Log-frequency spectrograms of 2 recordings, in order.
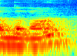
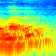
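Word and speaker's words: levain: a little preferment and in French it's called a leavon but or a lean but it's essentially just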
